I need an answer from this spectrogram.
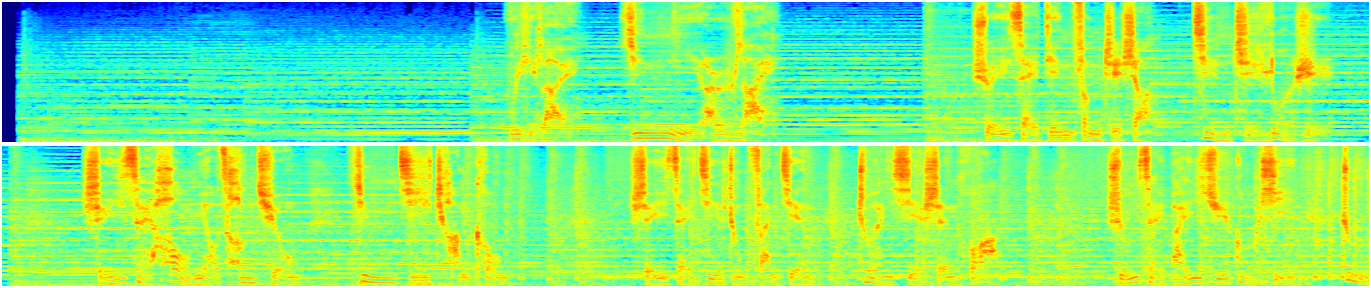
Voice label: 男 旁白 电动车; 凤凰电动车

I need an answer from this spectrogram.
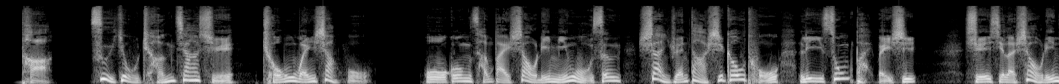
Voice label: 男 人物; 儒商 唐某事迹

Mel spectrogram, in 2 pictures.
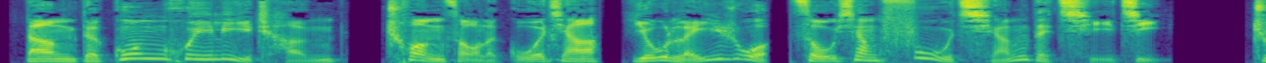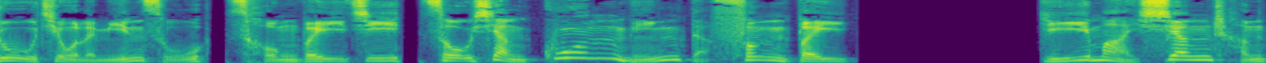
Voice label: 男 党建 供水公司党建录音; 南部福康

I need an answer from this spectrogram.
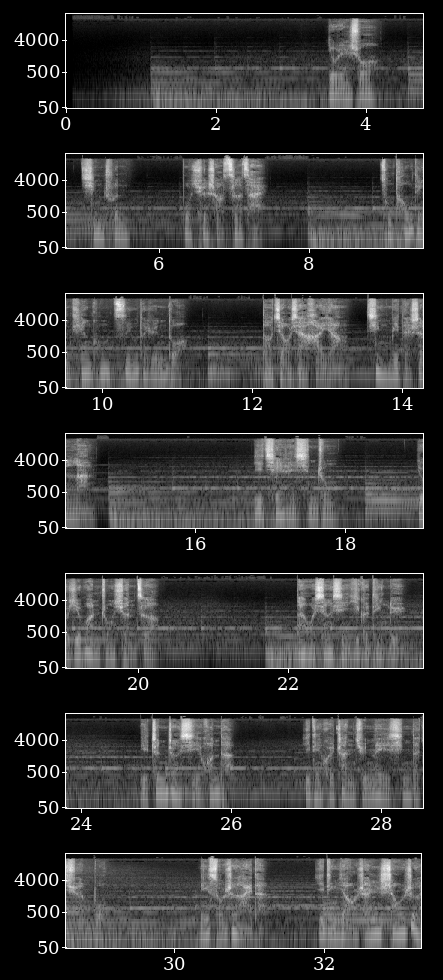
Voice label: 男, 旁白, 暖心温和, 磁性温厚; 军装

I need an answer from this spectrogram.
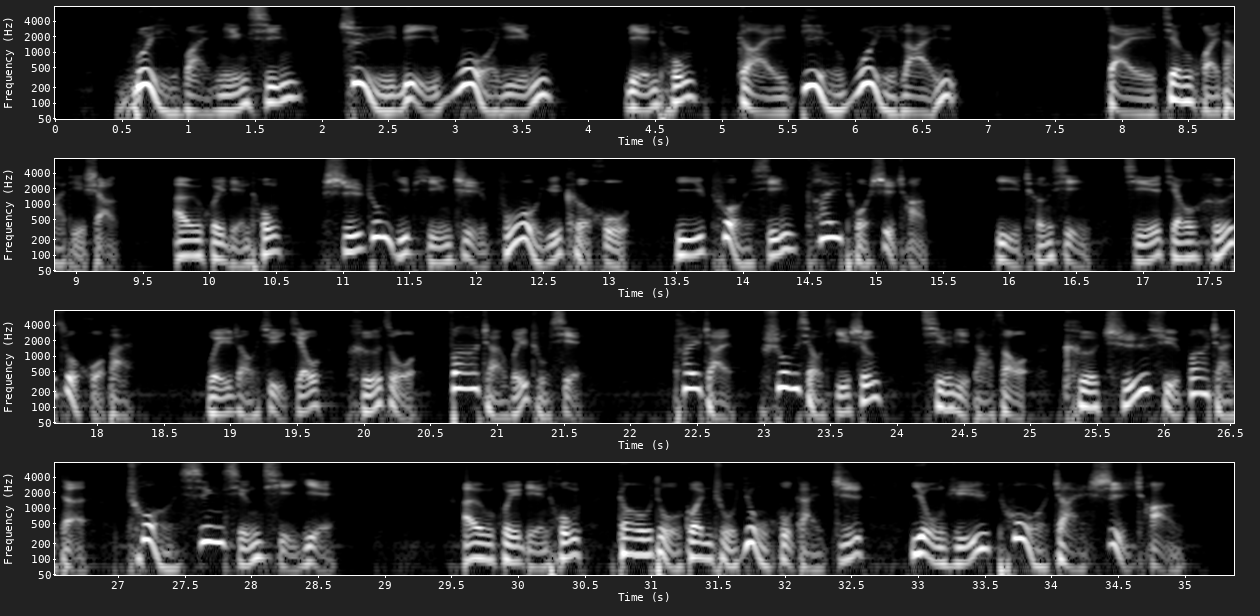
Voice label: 男 企业宣传 企业宣传配音; 安徽联通

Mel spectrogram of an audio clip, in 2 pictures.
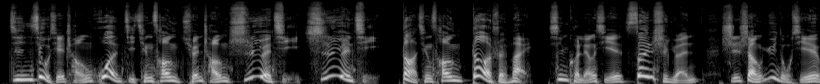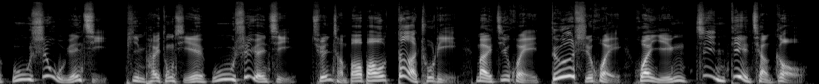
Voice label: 男 促销 鞋城; 锦绣鞋城

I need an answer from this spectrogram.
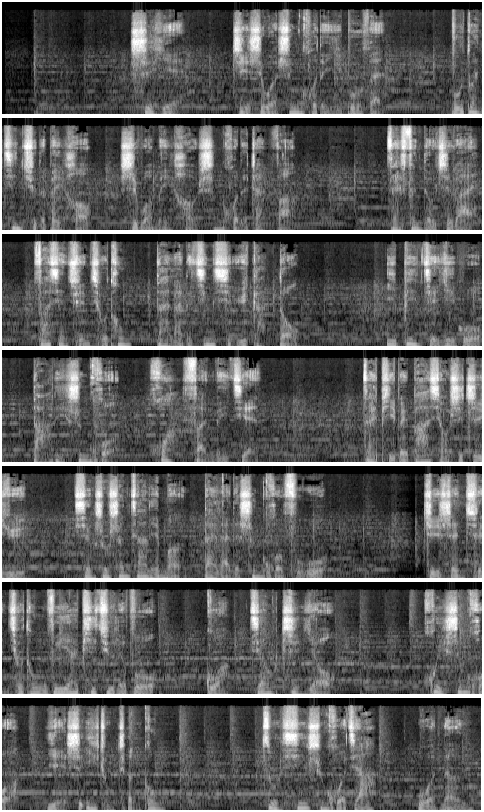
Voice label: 男60 品牌广告; 国语男声配音; 交广主播; 中国移动通信

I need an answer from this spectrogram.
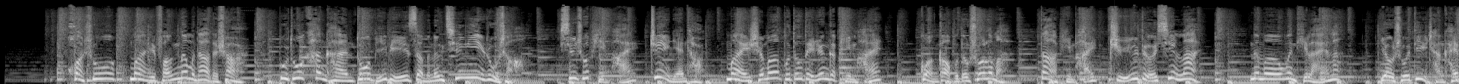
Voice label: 男 搞笑风格; 国语男声配音; 磁性专题; 璀璨天城

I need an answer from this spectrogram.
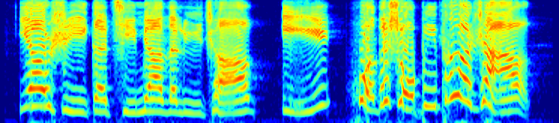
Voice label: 女 童声; 字字龙

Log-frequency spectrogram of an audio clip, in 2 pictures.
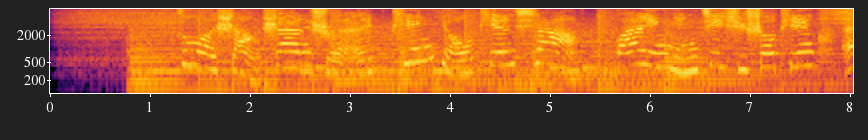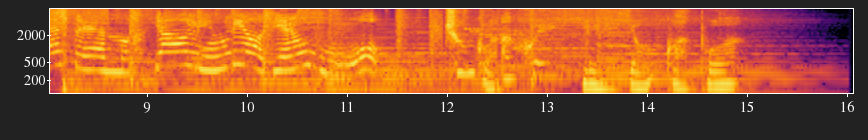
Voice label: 女4号 女童 台宣 广播, 国语女声配音

